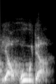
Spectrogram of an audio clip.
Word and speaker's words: Yehuda: sins like the descendants of Yehuda or Huda which is the true pronunciation of Judah.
